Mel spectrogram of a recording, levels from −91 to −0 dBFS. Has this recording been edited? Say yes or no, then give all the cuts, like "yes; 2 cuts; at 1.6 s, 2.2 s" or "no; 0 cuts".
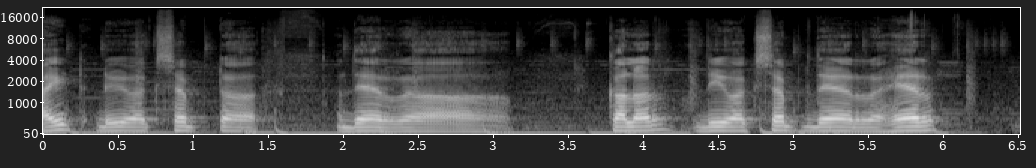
no; 0 cuts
